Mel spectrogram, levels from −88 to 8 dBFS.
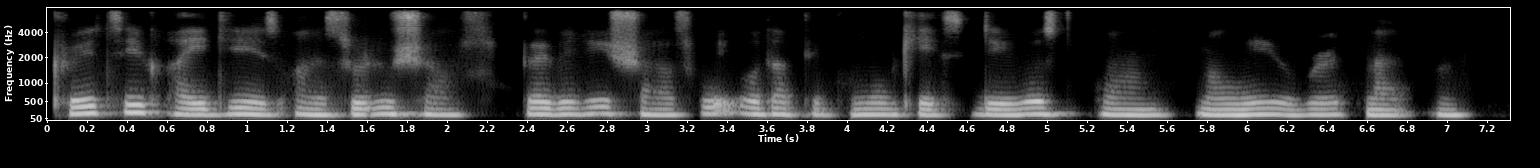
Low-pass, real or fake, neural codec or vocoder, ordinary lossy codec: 7.2 kHz; fake; codec, 24 kHz, 0.9 kbps, WavTokenizer, large speech release; none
